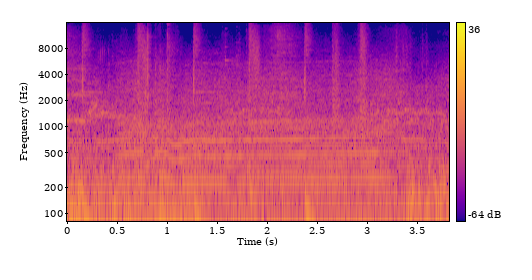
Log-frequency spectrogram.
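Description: Racing game car drifting through a turn in The Crew Motorfest-style play on a wheel, engine roaring steadily with sustained tire squeal and skidding layered over it, close and continuous.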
